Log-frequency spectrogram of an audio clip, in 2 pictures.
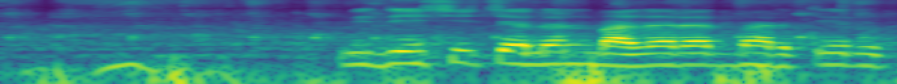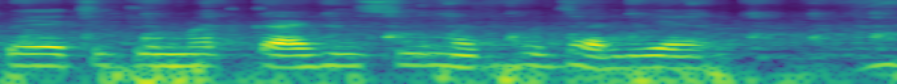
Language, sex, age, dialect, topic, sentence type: Marathi, female, 31-35, Varhadi, banking, statement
